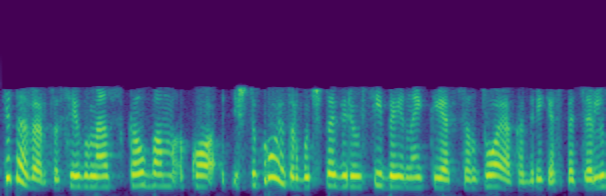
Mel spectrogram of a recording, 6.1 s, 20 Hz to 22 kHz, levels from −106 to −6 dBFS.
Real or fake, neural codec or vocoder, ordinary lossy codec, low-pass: real; none; MP3, 32 kbps; 3.6 kHz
